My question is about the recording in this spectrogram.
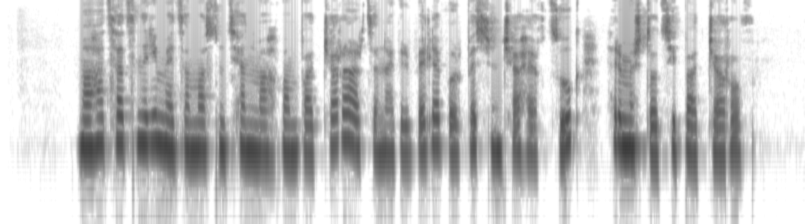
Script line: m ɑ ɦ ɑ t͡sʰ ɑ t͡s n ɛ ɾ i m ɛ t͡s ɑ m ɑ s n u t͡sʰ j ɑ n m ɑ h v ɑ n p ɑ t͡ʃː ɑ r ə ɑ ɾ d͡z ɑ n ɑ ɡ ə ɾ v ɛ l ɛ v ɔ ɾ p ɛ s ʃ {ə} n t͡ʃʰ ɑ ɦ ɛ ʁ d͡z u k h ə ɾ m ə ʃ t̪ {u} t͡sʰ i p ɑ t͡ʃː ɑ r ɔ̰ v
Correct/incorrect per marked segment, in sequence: correct, incorrect: ɔ

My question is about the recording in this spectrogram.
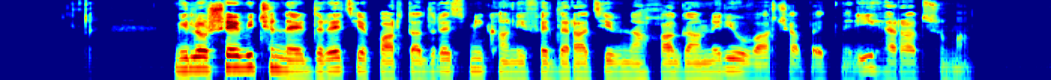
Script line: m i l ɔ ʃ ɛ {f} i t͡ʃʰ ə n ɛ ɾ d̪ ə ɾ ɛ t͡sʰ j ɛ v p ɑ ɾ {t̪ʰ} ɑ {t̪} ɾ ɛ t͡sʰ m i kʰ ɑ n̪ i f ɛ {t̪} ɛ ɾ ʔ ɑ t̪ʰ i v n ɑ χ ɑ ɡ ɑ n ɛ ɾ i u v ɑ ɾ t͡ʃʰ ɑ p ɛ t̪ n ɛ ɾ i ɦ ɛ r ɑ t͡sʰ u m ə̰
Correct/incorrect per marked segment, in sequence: incorrect: v, incorrect: t̪, incorrect: d̪, incorrect: d̪

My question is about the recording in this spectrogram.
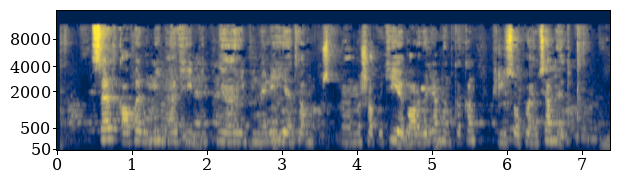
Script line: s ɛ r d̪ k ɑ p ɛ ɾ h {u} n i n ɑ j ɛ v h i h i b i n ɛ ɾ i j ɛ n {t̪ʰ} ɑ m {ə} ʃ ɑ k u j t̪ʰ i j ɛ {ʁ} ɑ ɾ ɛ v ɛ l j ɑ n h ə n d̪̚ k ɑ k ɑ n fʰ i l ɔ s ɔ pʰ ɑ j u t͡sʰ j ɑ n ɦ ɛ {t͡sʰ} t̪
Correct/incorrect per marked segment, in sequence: correct, correct, correct, incorrect: v, incorrect: none

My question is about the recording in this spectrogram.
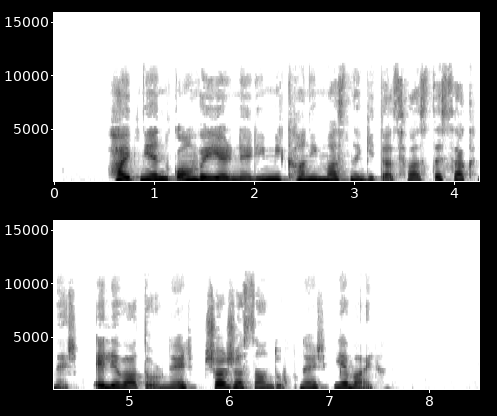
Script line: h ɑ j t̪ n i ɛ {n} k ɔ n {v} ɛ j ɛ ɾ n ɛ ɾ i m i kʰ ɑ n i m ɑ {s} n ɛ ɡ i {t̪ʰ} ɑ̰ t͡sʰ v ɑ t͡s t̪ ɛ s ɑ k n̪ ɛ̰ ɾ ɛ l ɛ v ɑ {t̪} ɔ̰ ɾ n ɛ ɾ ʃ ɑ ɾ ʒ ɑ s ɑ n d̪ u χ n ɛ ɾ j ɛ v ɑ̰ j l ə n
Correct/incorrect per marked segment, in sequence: correct, correct, correct, incorrect: t̪, correct

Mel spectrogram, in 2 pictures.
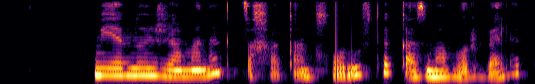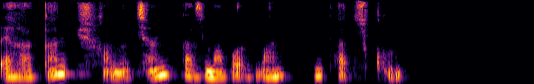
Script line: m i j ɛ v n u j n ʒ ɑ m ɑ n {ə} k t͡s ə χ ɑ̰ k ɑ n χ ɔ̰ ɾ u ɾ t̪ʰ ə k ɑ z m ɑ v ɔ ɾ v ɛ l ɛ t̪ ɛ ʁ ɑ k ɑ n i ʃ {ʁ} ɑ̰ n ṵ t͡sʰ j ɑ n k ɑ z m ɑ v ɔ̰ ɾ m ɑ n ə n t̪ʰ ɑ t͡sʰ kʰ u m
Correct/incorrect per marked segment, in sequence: incorrect: ɑ, incorrect: χ

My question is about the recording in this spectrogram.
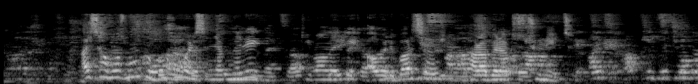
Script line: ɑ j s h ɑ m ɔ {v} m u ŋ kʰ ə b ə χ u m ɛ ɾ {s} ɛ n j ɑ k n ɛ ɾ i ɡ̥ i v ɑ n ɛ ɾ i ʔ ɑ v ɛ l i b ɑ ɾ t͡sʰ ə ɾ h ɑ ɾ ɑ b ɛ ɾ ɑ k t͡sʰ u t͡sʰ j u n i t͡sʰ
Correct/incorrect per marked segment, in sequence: incorrect: z, correct

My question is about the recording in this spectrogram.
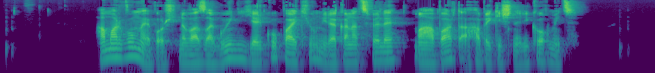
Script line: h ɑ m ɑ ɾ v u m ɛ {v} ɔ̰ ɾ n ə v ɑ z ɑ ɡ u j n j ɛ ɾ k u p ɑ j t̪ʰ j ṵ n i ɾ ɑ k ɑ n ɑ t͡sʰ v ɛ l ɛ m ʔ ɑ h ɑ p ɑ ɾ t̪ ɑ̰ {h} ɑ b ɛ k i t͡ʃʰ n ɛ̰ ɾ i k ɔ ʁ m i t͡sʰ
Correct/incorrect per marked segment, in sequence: correct, correct

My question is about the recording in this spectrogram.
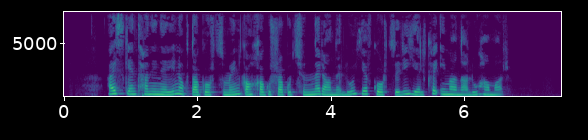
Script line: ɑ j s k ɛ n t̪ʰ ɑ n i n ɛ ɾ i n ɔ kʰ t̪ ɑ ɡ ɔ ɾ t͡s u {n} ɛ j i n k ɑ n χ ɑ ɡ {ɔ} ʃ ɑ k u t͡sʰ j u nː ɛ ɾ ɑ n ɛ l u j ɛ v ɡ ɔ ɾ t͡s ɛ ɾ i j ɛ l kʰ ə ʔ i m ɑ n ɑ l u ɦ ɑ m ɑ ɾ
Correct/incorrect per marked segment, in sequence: incorrect: m, incorrect: u

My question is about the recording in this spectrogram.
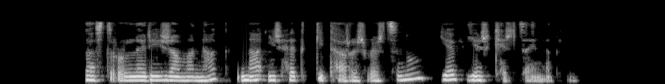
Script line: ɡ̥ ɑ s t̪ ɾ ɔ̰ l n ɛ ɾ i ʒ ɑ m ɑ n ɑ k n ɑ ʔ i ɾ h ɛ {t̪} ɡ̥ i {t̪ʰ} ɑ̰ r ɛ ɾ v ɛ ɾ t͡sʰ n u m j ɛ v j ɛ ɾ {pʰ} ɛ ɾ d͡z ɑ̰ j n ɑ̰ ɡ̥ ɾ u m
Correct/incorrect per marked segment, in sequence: correct, correct, incorrect: kʰ

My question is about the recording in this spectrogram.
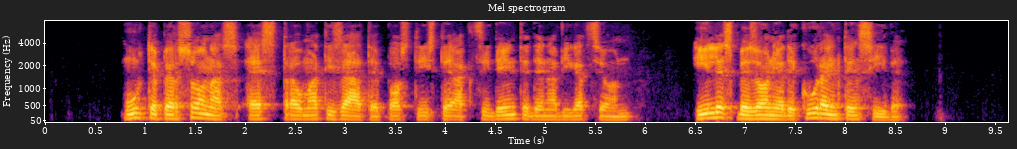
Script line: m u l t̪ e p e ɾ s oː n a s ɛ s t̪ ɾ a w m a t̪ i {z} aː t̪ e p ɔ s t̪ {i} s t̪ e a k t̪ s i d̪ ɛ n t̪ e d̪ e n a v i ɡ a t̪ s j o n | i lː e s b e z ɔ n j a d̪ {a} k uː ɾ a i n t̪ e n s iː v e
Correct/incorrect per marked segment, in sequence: correct, correct, incorrect: e

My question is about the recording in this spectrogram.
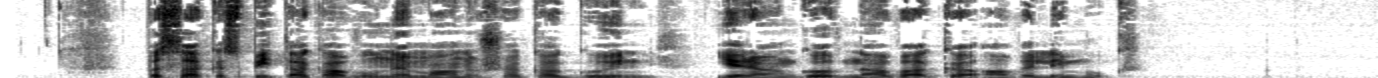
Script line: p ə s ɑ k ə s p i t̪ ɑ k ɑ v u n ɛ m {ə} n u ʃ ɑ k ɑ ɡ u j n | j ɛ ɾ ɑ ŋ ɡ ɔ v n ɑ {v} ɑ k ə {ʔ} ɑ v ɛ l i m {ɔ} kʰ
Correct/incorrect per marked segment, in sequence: incorrect: ɑ, correct, correct, incorrect: u

